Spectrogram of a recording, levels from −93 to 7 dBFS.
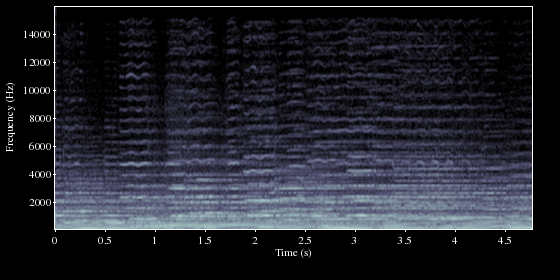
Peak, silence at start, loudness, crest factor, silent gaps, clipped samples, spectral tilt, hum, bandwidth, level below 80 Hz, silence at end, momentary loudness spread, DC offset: -10 dBFS; 0 s; -23 LUFS; 14 dB; none; under 0.1%; -7 dB/octave; none; 14 kHz; -36 dBFS; 0 s; 4 LU; under 0.1%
